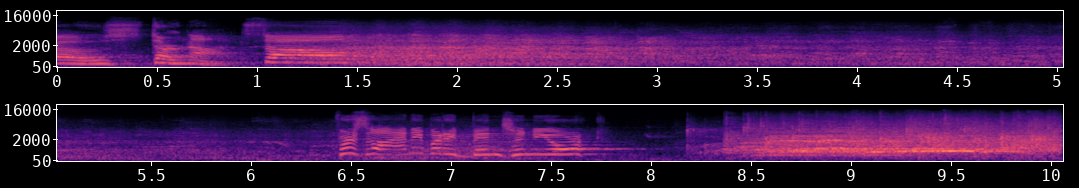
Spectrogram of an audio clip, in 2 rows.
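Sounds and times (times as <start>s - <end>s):
speech: 0.0s - 2.4s, 7.0s - 7.8s
laughter: 1.3s - 7.5s
audience clapping: 8.2s - 10.0s.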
